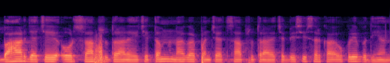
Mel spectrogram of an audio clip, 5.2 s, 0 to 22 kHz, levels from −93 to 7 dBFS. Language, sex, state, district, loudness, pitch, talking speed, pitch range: Maithili, male, Bihar, Madhepura, -20 LUFS, 120 Hz, 240 wpm, 115-130 Hz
